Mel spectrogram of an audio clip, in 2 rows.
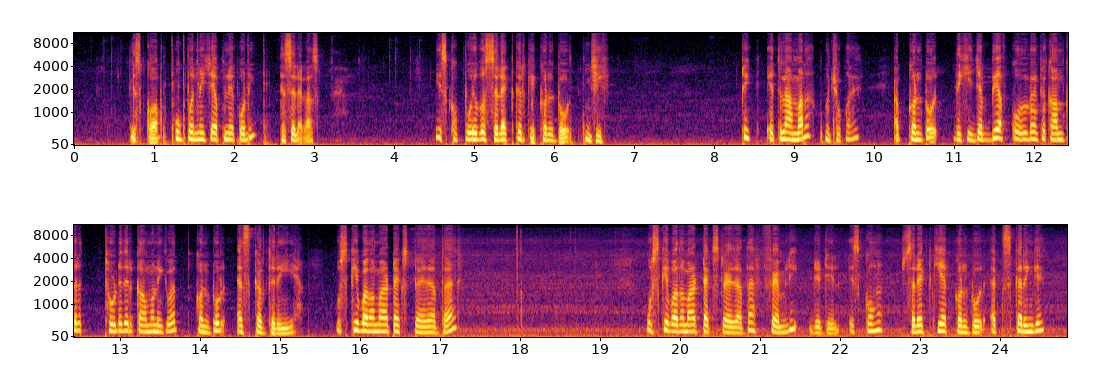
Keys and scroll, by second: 6.3 ctrl+g, 9.2 ctrl+s, 23.5 ctrl+x.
